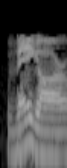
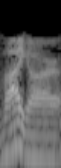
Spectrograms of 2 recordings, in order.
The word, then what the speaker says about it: Veigar: So, and moving on to the next champ, Veigar or Vigar, the Tiny Master of Evil. Is another one that my girlfriend pronounced a certain way. She said Vigar. I say Veigar, but regardless, tell me what you guys think.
